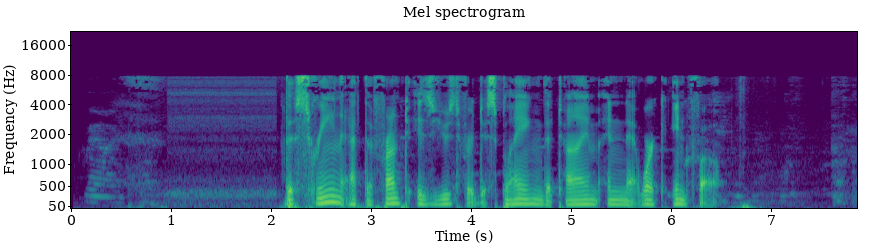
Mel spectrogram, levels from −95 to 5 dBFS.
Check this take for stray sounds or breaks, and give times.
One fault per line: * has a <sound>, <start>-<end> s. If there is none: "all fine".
all fine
